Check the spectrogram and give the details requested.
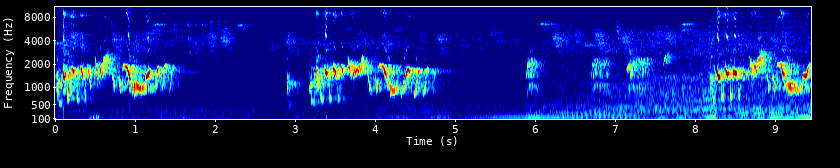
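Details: Bornean white-rumped shama, a captive songbird from Kalimantan in full varied song: bursts of rich descending whistled phrases and chattering notes, separated by short pauses, with a faint low hum behind.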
